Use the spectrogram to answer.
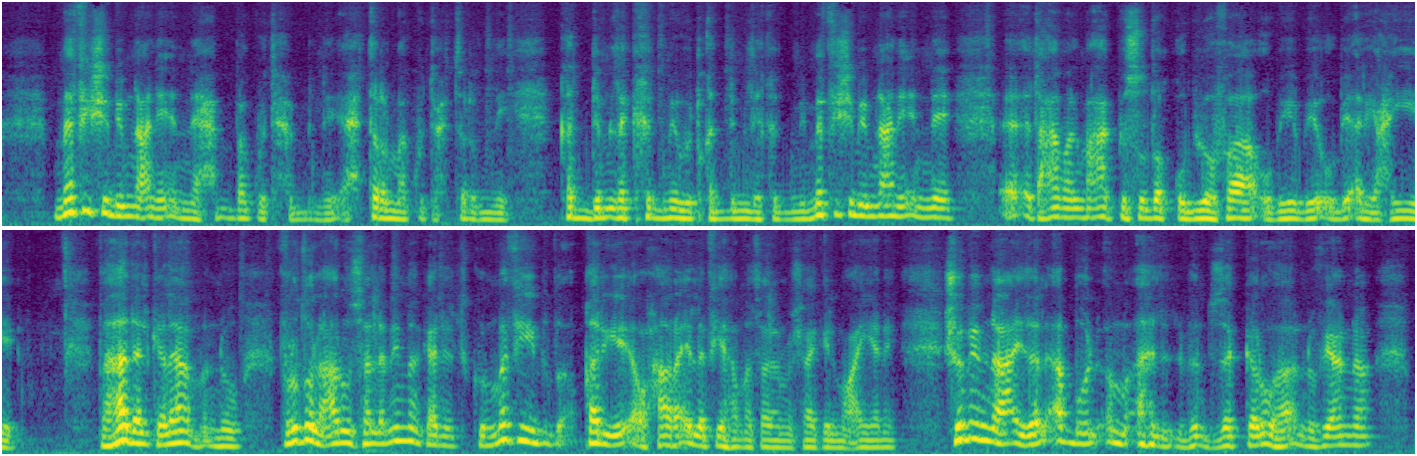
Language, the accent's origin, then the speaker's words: Arabic; Syria; بهال 7 سنين الحرب الهائلة المرعبة اللي صارت عندنا بسوريا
